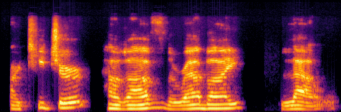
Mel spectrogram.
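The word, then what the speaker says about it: Löw: Maharal is an abbreviation of Morenu, our teacher, Harav, the rabbi, Lau, or Lef, as they pronounce it here.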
